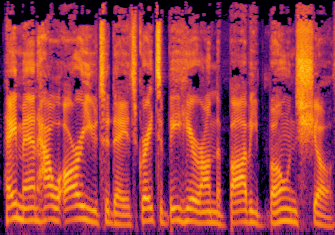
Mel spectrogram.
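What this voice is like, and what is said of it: Put-on American accent, heavy R's. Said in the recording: “The American version of English... America's American just doing the most all the time. Just your R's. How, like, car? It's so hard to say car.”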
